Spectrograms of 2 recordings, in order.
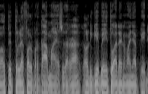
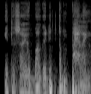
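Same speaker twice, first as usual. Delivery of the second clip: ordinary talk, nothing marked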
